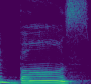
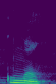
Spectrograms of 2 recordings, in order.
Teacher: اور ایک دوسرا لفظ کنواں، اب یہاں پر دیکھیں نون لکھا ہوا ہے لیکن ہم نون کی آواز کو ناک میں لے کے جا رہے ہیں، اس آواز کو ظاہر کر کے نہیں پڑھ رہے۔ کنواں، ہم اس کو بول رہے ہیں کنواں، حالانکہ نون لکھا ہوا ہے لیکن پڑھا نہیں جا رہا، اس کو چھپایا جا رہا ہے۔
